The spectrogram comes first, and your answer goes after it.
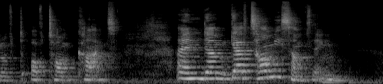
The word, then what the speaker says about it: Keight: But with the name Tom Keight, he couldn't stand how people pronounced our surname. And trust me, throughout high school, primary school, you name it, Right. my surname was always pronounced Knights or, something like that.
